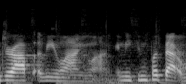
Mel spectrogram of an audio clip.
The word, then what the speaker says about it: ylang-ylang: Fun fact, Katie and I used to pronounce this oil Ylang-Ylang, and then we looked it up and the lady pronounced it Ylang-Ylang.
